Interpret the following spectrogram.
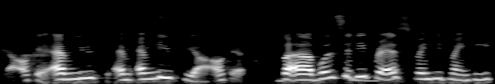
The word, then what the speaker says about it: amblyopia: Am, I don't know how to pronounce it. It's Amblyopia. okay, Amblyopia. Okay, Amblyopia.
